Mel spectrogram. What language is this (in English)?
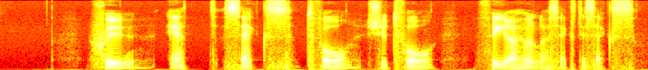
Swedish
